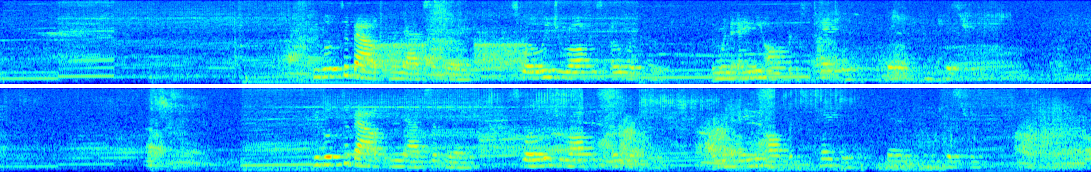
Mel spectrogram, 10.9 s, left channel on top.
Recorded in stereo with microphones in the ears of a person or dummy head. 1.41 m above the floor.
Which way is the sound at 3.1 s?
40° left (ahead or behind).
